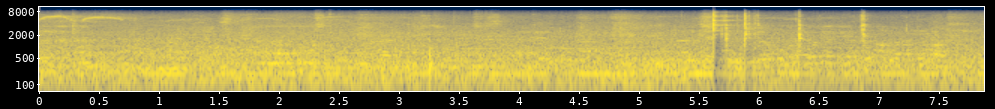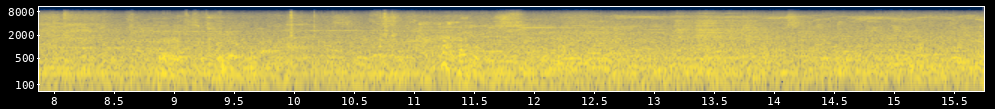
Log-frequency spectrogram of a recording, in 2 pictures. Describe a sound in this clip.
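Plates clink as they are set down on a table.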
